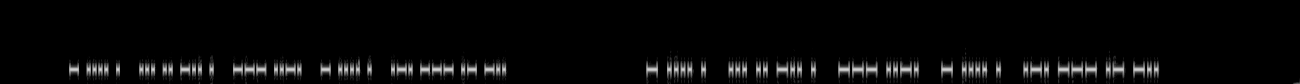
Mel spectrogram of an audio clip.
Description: Morse code, heard as a keyed tone, about 45 wpm, 700 Hz. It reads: THE SIDE OF THE ROAD THE SIDE OF THE ROAD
